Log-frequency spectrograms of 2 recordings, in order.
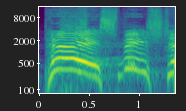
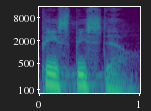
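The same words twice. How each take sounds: First: Huge, high shout of peace be still; thundering showy command; dramatic yell. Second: Soft, low, calm command; just speak it, no need to yell; calm quiet command to the sea; simply spoken. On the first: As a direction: bellow it for the whole world to hear. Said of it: "I don't think he went". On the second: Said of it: "I think he spoke it". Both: Shown as a demonstration.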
